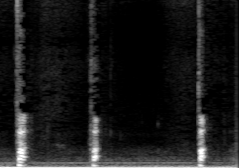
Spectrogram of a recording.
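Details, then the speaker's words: Adult man with Tourette syndrome, tics worse after caffeine: three abrupt, brief voiced yelps or grunts in under two seconds; simple vocal tics. "most people just call me and i i have tourette syndrome"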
